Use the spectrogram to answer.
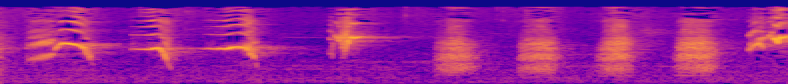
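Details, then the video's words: Javan pied starling singing a full, varied song: squeaky slurred whistles followed by an evenly spaced series of harsh, buzzy rasps about three per second, ending in a high whistle. "Masteran Jalak Kebo Gacor Full isian - Semua Jalak Langsung Buka Suara"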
